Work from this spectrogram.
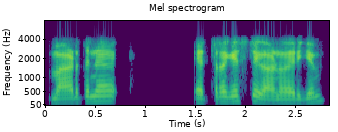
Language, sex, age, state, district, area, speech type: Malayalam, male, 18-30, Kerala, Alappuzha, rural, conversation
